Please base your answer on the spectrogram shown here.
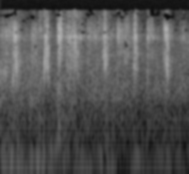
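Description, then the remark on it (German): Quick, regular footfalls of someone running barefoot on beach sand, each step a soft gritty crunch, fairly quiet, with no voices over them. “Barfußlaufen am Strand / Barefoot Running on the beach”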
